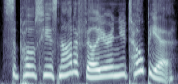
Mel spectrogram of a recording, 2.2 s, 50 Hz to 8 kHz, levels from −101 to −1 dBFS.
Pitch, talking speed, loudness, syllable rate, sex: 275 Hz, 215 wpm, -15 LUFS, 6.6 syllables/s, female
